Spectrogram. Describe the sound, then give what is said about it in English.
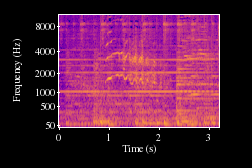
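A summoned horse lets out a loud, quavering neigh near the start, while hooves clip-clop in a steady rhythm underneath throughout. No one speaks. “You can summon a horse.”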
